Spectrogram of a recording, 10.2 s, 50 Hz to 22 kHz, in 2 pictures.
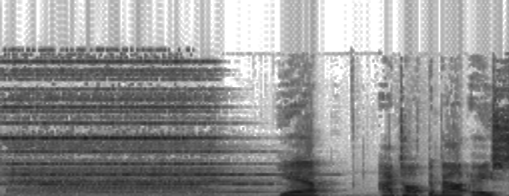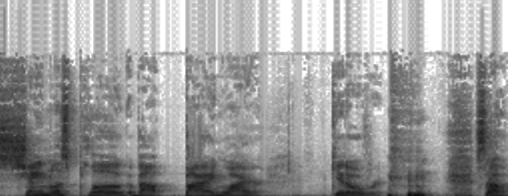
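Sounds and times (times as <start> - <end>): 
alarm bell ringing: 0.0 - 3.5
speech: 2.8 - 7.8, 8.4 - 10.1.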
